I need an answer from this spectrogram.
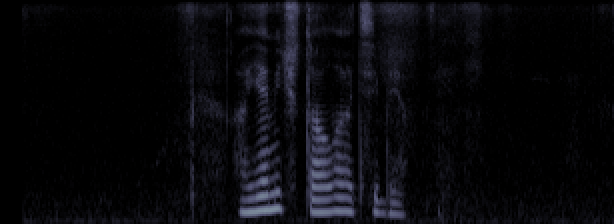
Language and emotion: Russian, neutral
